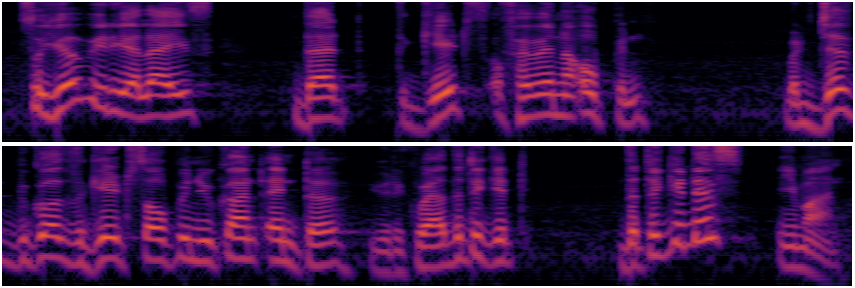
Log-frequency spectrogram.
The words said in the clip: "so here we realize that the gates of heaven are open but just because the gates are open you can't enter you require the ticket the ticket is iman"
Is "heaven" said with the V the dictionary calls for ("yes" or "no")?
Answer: yes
